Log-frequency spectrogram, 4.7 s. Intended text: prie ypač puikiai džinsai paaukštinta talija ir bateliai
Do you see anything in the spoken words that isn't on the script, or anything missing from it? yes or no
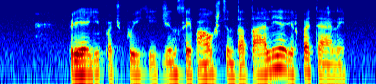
no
